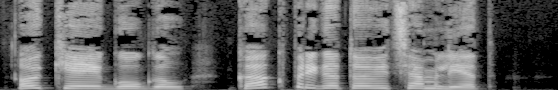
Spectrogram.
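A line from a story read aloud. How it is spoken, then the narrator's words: Loud, into phone. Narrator (Russian): Говорю громко в смартфон Матвея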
